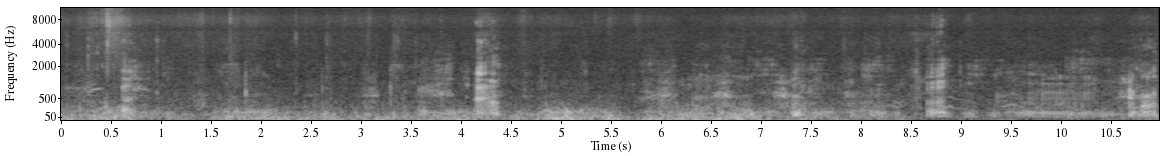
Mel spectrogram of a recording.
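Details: Lions killing a wildebeest in and around Kruger National Park, South Africa, filmed on a game drive; deep, rumbling growls run almost continuously, broken by sharper snarling bursts near the start, middle and end.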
